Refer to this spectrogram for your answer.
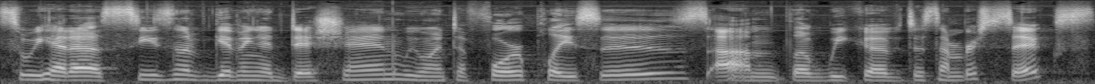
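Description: Medium pitch from a woman, fairly even intonation, a moderate pace and hardly any pauses. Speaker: team community relations staffer; guest. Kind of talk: casual interview. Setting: studio in arena. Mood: calm, friendly. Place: studio. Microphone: studio mic.

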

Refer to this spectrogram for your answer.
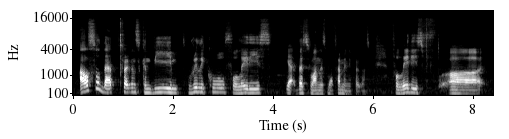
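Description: A man talks at a fairly slow pace with fairly even intonation. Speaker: fragrance reviewer. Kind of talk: casual review chat. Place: home room. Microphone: lapel.

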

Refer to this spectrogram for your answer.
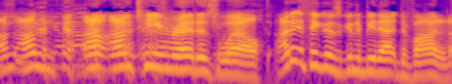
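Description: This man talks at a very fast pace, the sound dry with no echo. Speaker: shop owner vlogger. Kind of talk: casual vlog chat. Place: street. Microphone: phone near.

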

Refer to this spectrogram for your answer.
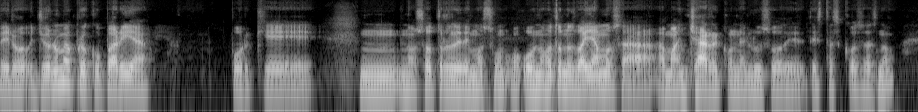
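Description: A man's fairly high, monotone voice with flat intonation and vocal fry. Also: fairly slow pace. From northern Mexico (Monclova, Coahuila). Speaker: panel guest. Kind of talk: casual panel discussion.

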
